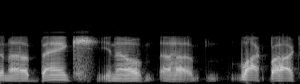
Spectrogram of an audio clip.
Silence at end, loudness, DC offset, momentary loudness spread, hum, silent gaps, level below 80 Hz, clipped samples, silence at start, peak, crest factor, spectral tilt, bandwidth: 0.05 s; -21 LUFS; under 0.1%; 5 LU; none; none; -74 dBFS; under 0.1%; 0 s; -2 dBFS; 18 dB; -7 dB/octave; 4.9 kHz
